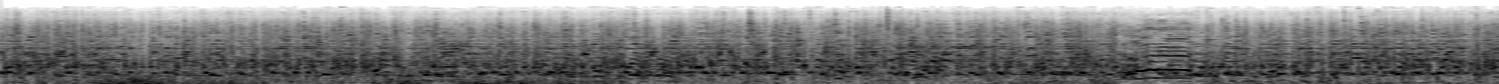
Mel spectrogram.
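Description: Horses' hooves clatter on a paved road.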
